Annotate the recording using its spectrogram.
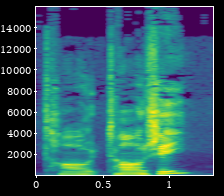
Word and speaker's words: Taiji: And I think it's Taiji, is it? Would it be pronounced Japan? – T-A-I. I can't help you here. – Yeah, T-A-I-J-I. Taiji Wakayama. I would assume that's how you pronounce it. I'm sure that's wrong.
